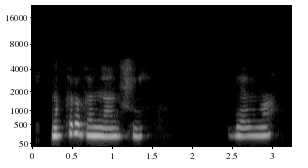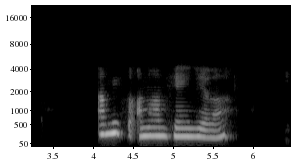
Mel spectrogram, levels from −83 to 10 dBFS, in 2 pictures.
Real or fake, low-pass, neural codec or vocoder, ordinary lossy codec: fake; 5.4 kHz; codec, 24 kHz, 0.9 kbps, WavTokenizer, medium music audio release; AAC, 24 kbps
